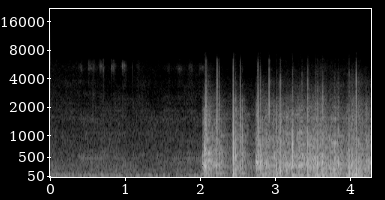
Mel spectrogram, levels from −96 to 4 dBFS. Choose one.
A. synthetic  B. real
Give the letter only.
A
